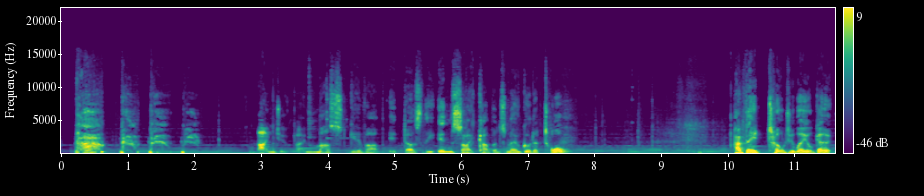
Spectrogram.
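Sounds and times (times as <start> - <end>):
man coughing after lighting a cigarette: 0.2 - 2.2
speech: 3.0 - 7.8, 10.1 - 11.6.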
